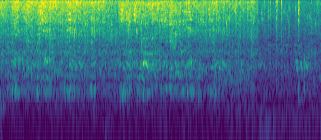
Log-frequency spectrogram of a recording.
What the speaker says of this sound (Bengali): এবারে আমি এর মধ্যে দিয়ে দেবো পেঁয়াজ কুচি।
